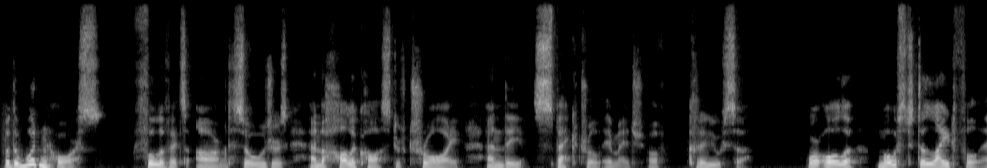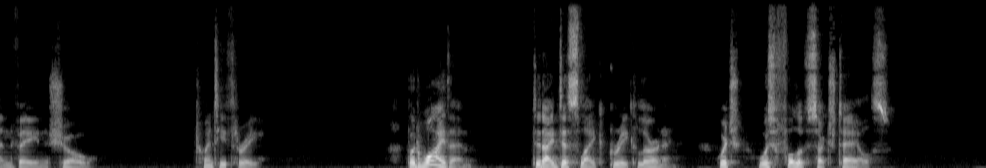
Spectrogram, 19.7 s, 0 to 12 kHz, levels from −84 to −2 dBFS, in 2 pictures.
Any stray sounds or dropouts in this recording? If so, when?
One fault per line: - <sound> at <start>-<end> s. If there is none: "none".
none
